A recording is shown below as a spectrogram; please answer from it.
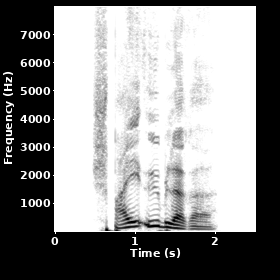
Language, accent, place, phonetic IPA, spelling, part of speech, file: German, Germany, Berlin, [ˈʃpaɪ̯ˈʔyːbləʁə], speiüblere, adjective, De-speiüblere.ogg
- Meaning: inflection of speiübel: 1. strong/mixed nominative/accusative feminine singular comparative degree 2. strong nominative/accusative plural comparative degree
